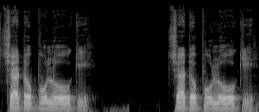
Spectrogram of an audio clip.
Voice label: "cvto poloke", Muscogee

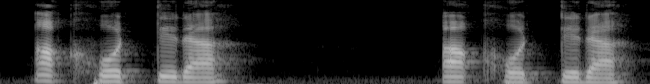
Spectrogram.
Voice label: "akhottetv", Muscogee

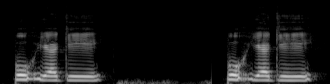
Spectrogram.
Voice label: "pohyvke", Muscogee

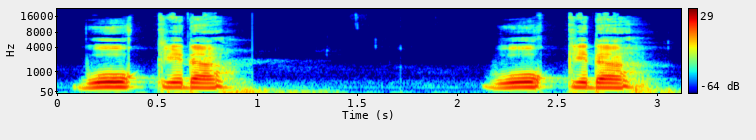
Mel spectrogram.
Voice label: "wohketv", Muscogee

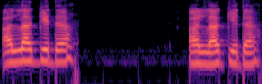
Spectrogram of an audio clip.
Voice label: "vlvketv", muscogee

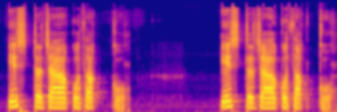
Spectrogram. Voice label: "estvcako rakko", Muscogee; Mvskoke Words with Voicing Consonants; Onvkv Ohhvyayices; A Dictionary of Creek/Muskogee; SIL International

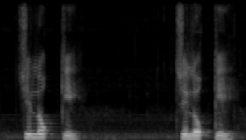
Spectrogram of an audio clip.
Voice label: "celokke", Muscogee; Mvskoke Words with Repeated Consonants; Martin, Jack B., and Margaret McKane Mauldin. 2023. A Dictionary of Creek/Muskogee

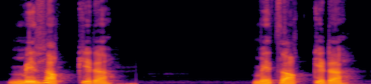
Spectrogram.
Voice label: merakketv, muscogee; Mvskoke Words with Repeated Consonants; A Dictionary of Creek/Muskogee; SIL International

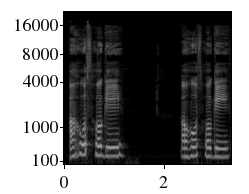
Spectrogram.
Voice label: "vhorhoke", Muscogee

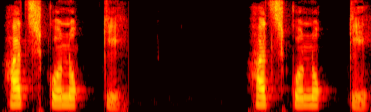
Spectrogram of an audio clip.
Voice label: "hvcko nokke", Muscogee; Mvskoke Words with Repeated Consonants; Onvkv Ohhvyayices; A Dictionary of Creek/Muskogee; SIL International

